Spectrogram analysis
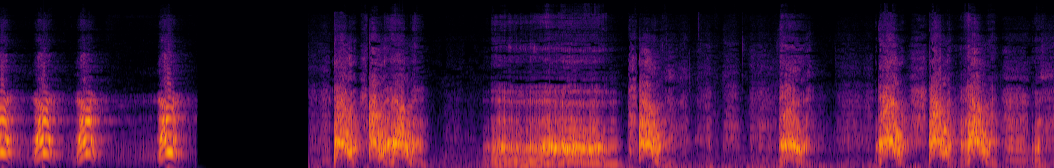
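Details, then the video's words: Dog barking: a quick run of sharp harmonic barks at the start, a short pause, then louder, rougher barks and a drawn-out growling stretch, followed by more repeated barks to the end. "Hear the sound of a dog barking"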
